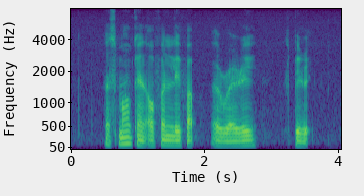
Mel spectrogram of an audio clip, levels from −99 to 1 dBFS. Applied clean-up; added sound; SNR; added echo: none; none; none; none.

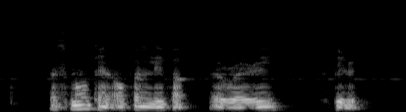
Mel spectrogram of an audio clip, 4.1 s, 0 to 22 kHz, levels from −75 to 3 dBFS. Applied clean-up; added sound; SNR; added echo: classical method WPE with log-MMSE.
